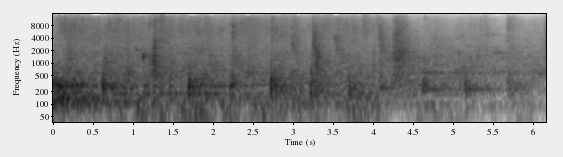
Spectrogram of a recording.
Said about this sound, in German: Also so, die ersten 20 Meter sind auch der Bereich, wo es ganz stark von der Decke tropft, wenn es geregnet hat. Und nach drei, drei vier Tagen hört es auch zu tropfen und nicht auch das Wasser abgeflossen.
